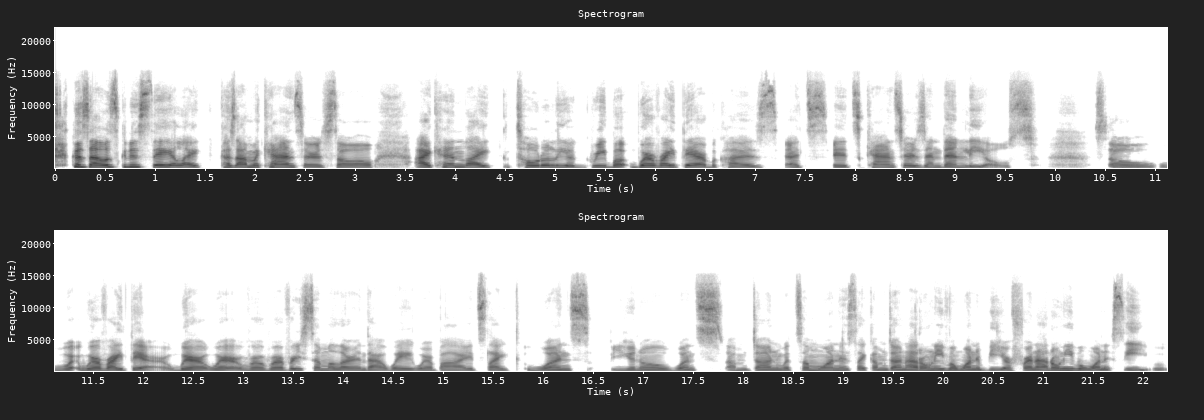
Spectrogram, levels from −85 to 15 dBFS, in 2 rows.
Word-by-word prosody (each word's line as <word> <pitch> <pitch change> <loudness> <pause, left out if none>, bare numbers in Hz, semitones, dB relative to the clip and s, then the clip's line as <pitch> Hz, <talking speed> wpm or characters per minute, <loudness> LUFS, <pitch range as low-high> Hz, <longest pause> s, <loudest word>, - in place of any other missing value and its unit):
'Cause 300 -4 +9
I 280 -1 +12
was 280 0 +6
gonna 285 0 +3
say 275 -1 +6
like 235 -2 +2 0.2
cause 240 -1 0
I'm 230 +3 +5
a 255 - +1
Cancer, 230 -5 +2
so 195 -2 -3 0.4
I 220 +2 +8
can 260 +1 -2
like 235 -4 +2 0.2
totally 245 0 +1
agree 225 +2 -2
but 225 0 +1
we're 255 +3 +5
right 255 -1 +2
there 235 -5 +5
because 195 -2 -6
it's 205 -1 -6
it's 210 0 -3
Cancers 225 +1 -2
and 195 0 -4
then 205 0 +2
Leos. 190 - -8 0.6
So, 185 -5 -7
we 190 +4 -4
we're 225 +1 +2
right 210 -2 +3
there. 185 -2 0
We're 200 -1 +3
we're 195 -2 0 0.2
we're 205 +1 0
very 225 +1 -2
similar 200 -5 -4
in 175 +1 -7
that 170 -2 -3
way 160 -3 -4
whereby 155 -2 -6
it's 155 +1 -7
like, 160 -1 -4
once, 175 +1 -4 0.2
you 180 +2 -9
know 165 -2 -4
once 170 +1 -4
I'm 180 -1 -11
done 175 +1 -4
with 185 0 -8
someone, 205 0 -4
it's 195 -2 -9
like, 175 0 -4
"I'm 175 +1 -5
done. 165 -2 -1
I 170 +1 +3
don't 200 +3 -2
even 195 -4 -2
wanna 175 -1 0
be 180 +2 -11
your 175 -2 -4
friend, 175 0 0
I 180 +2 +3
don't 225 +4 +1
even 225 -3 -1
wanna 170 -3 -2
see 200 - -7
you." - - -13
200 Hz, 185 wpm, -23 LUFS, 180-230 Hz, 0.6 s, I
